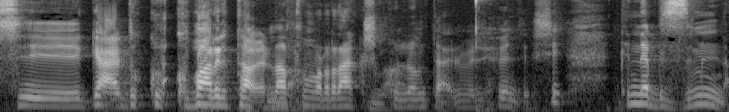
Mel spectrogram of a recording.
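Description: A bright, sharp tone from a woman at fairly low pitch, with fairly even intonation. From Morocco. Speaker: academic researcher and literary salon host; literary salon host. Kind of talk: interview. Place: home room.

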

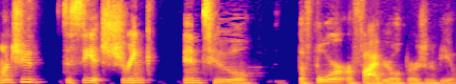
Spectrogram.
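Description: Lively intonation marks this fairly slow delivery in an American accent. The background is quiet. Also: woman, very deep, low pitch for a woman. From Northern California. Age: 40s. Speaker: life coach. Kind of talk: guided meditation; interview. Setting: call. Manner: animated. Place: home room. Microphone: video call.

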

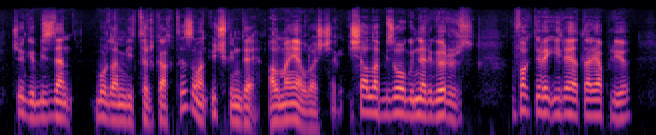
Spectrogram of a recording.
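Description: Very fast speech from a man, fairly high in pitch, with ordinary pitch variation and a dry, close sound free of echo. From Turkey, Alanya. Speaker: avocado nursery owner. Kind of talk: interview. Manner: hesitant with many fillers.

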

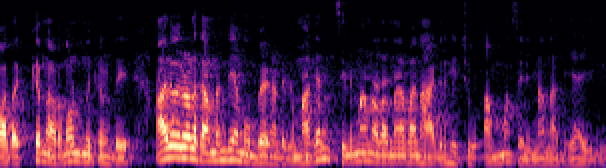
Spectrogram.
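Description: There is noticeable background noise as a man talks at a medium pitch with lively intonation. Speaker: video creator and actor. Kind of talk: interview.

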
